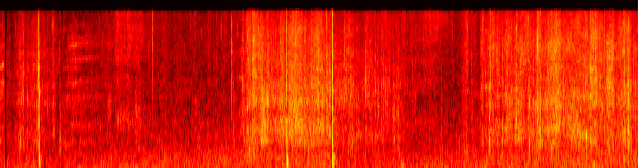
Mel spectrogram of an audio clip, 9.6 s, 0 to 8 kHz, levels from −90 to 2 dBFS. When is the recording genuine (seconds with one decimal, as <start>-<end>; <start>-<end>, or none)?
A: none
